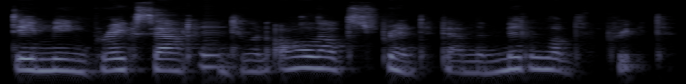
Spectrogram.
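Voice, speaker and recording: Woman, narrator, mid-range pitch, screenplay stage directions, table-read narration. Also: steady tone, brisk, a little mellow.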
